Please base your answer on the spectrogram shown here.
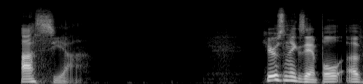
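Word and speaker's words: hacia: have an accent mark so instead of being pronounced AIA it's pronounced Asia here's an example of how you might use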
